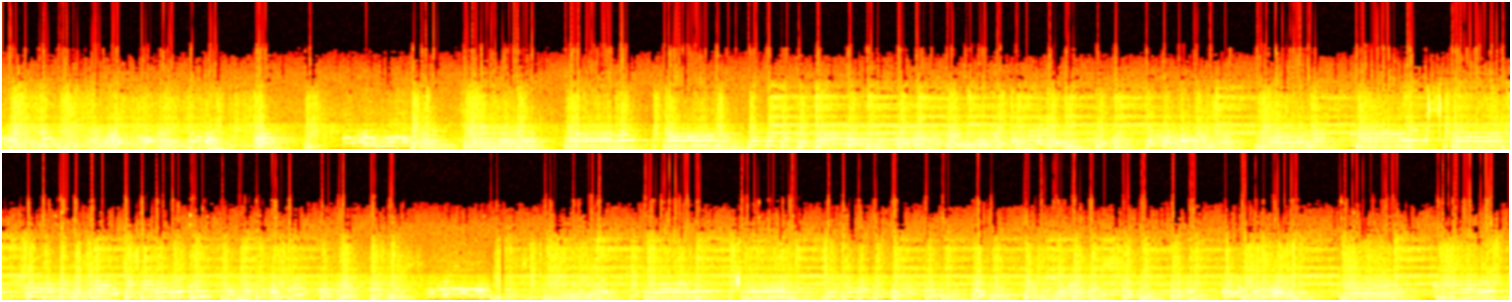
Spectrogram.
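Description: Wind band playing a piece live, with clarinets, saxophone, brass and a sousaphone on a steady bass beat.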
